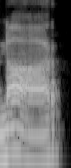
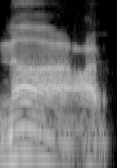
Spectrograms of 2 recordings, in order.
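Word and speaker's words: נַעַר: If you see a bolded vowel, it lets you know that you should pronounce that vowel with an ayin sound. So we see here the word nar, and this last syllable has an ayin. So not nar, not nar, which sounds more like flame or candle, lamp rather, but nar.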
